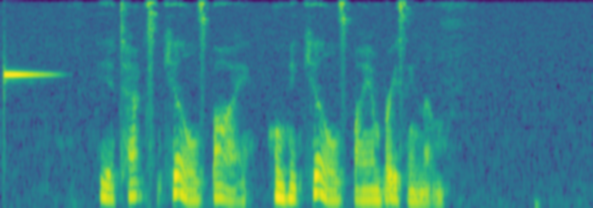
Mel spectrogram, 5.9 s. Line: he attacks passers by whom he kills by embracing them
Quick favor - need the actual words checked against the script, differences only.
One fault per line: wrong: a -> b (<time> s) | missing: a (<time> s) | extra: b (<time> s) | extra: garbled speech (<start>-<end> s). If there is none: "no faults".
wrong: passers -> kills (1.6 s)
